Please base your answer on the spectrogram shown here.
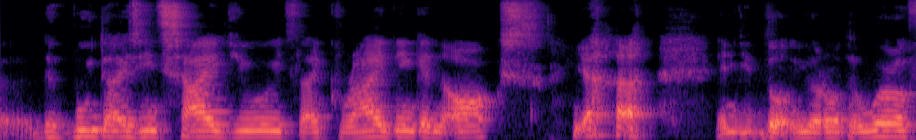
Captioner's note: laughs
